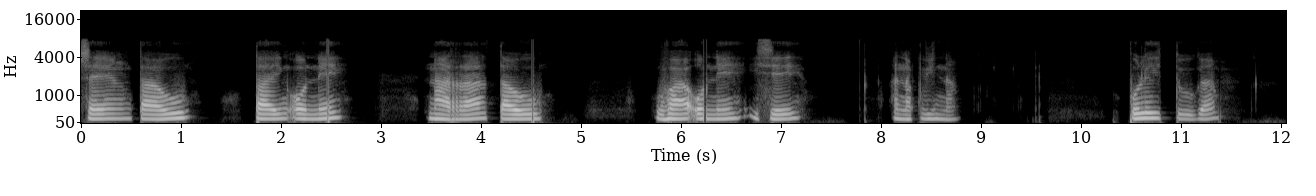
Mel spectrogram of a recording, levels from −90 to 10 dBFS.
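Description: Unconcealed Bluetooth headset packet loss cuts this speech clip at 2.46, 4.50 and 11.37 s, with a longer gap from 6.22 to 6.25 s. Voice packets on the wideband mSBC link never arrived and were replaced by silence or an idle pattern, not patched over, leaving sharp-edged holes of 15 to 30 ms.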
